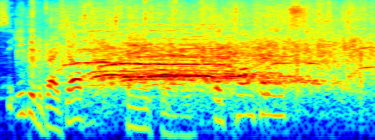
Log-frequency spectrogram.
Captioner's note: cheering, applause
